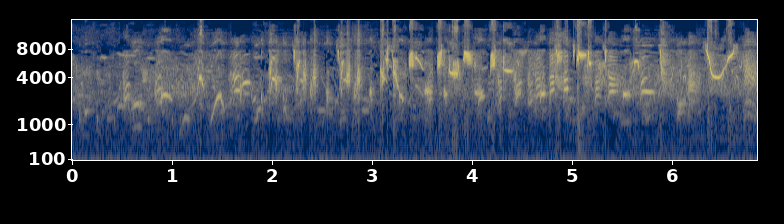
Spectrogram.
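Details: Searching for a mate, a male bird pours out a fast, jumbled song of high twittering, squeaks and looping whistles, steady and continuous throughout.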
